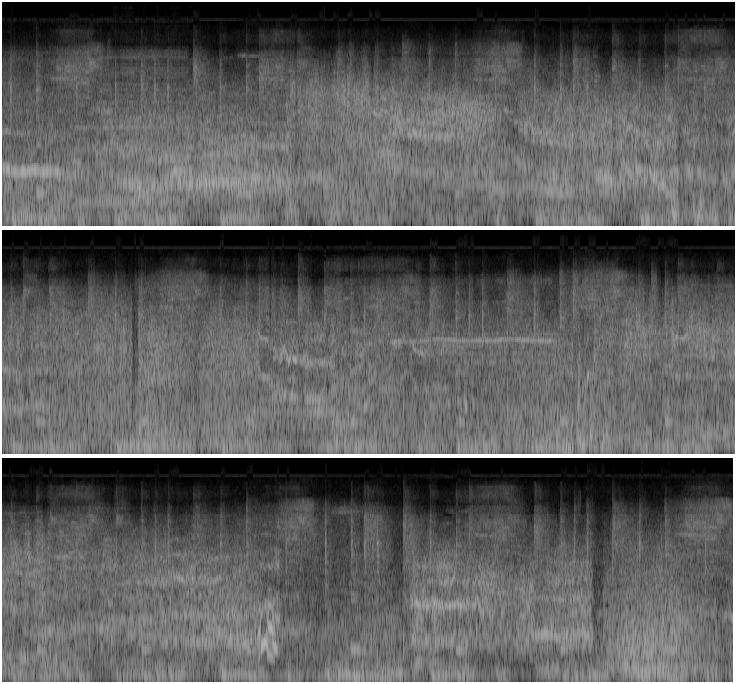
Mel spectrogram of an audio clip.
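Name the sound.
car accelerating and skidding in a chase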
